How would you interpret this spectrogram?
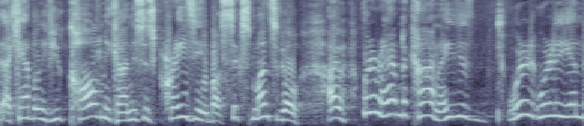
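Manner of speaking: put-on high, eager retelling of an old friend; excited friend. Friend on the phone wondering about Con, thrilled and high. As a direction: let the pitch jump with disbelief and glee.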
